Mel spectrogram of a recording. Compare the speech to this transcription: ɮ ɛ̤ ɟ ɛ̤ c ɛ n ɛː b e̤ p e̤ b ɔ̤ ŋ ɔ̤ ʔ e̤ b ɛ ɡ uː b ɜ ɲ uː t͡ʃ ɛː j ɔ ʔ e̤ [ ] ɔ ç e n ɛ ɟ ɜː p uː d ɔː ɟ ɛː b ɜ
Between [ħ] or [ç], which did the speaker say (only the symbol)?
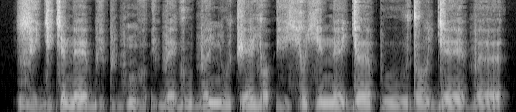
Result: ç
